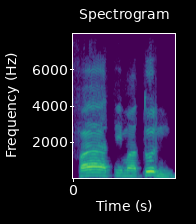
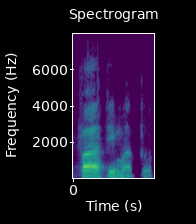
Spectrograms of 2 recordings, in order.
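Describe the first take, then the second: First: The name ends with an added n sound. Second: The name ends on a plain vowel. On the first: The speaker calls it wrong. "Tidak boleh Fatimatun" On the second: The speaker calls it right. "Fatimatu itu tidak boleh dia itu di ditanwinkan"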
